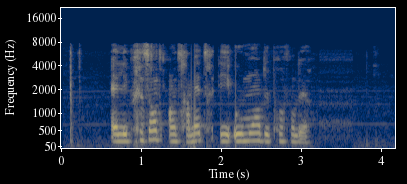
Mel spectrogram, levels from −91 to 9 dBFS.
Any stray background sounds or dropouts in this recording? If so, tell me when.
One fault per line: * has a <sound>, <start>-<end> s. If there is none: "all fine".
all fine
